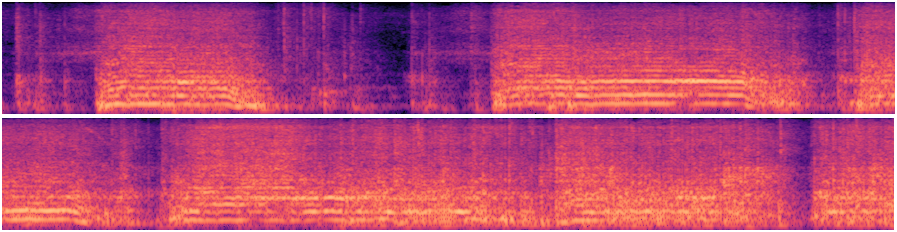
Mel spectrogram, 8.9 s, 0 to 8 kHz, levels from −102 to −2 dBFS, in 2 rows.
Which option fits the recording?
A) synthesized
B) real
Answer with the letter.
A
